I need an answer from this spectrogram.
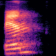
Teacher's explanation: things like final consonant cluster reduction, so band becomes ban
